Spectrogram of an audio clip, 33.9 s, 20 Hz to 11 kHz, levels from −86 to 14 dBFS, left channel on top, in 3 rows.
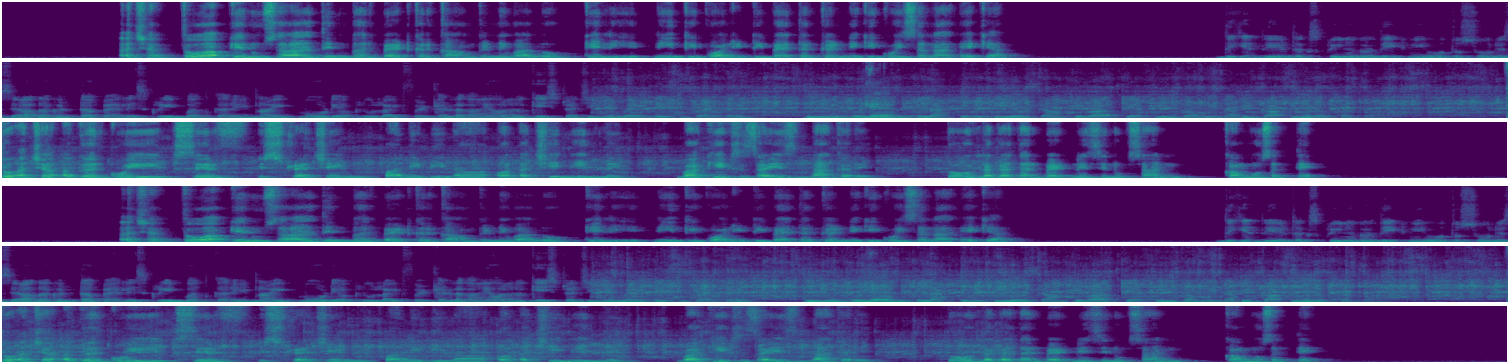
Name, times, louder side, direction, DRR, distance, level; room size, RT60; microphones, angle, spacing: voice 1, 0.9-7.5 17.8-18.0 22.6-24.3 24.5-27.3 27.7-29.1 29.7-31.4 31.8-32.4, left 3 dB, 40° left, 6 dB, 0.5 m, -31 dB
voice 2, 9.1-16.9 17.3-21.7, right 1 dB, 10° right, 4 dB, 0.5 m, -42 dB
Mechanisms, 15.7-30.2, right 3 dB, 50° right, 1.0 m, -46 dB
3.4 x 2.1 x 3.7 m, 0.34 s
head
